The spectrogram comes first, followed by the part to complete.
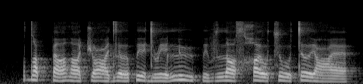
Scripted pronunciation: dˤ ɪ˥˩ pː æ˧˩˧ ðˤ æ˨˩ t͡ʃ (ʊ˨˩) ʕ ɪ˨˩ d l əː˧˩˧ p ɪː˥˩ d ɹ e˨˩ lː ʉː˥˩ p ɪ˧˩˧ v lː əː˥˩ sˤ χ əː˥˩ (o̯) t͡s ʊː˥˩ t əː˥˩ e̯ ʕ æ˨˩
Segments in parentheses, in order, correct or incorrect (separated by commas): incorrect, correct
